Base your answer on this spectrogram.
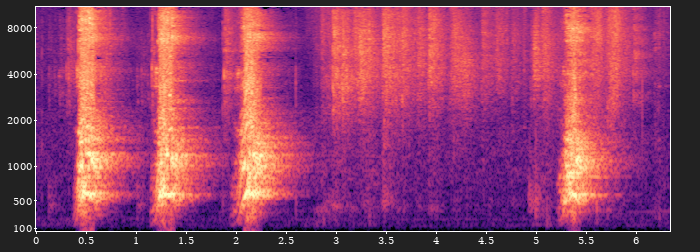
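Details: A 10-month-old beagle named Bailey, scared of balloons, gives three quick sharp barks in a row, then a pause of low rustling before one more loud bark.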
